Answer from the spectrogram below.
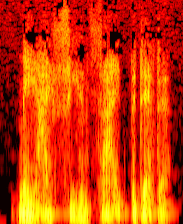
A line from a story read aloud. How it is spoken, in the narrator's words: asked in a strained whisper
